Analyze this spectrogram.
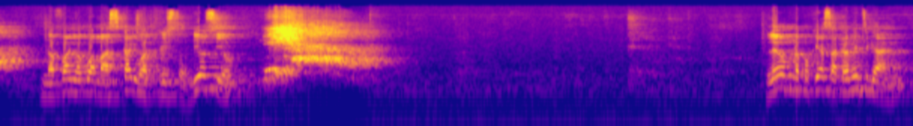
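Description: A man chants in a clear voice through a microphone.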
